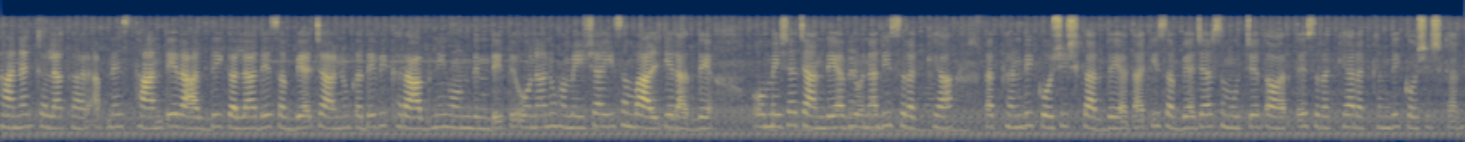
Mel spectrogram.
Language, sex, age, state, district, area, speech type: Punjabi, female, 18-30, Punjab, Rupnagar, urban, spontaneous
